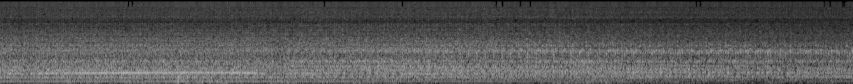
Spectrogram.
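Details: Chevrolet Cruze at idle, camera moved around the engine: light quick tick about four per second over steady idle, louder than normal engine tick, most noticeable on the belt side; cause unknown.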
